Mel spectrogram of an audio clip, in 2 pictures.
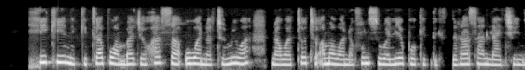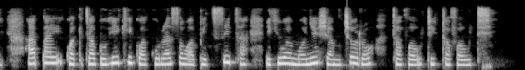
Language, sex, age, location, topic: Swahili, female, 18-24, Nakuru, education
